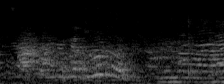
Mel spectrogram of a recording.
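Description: People's voices talking over one another, indistinct chatter in a room.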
